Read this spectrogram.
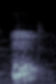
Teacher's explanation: O, which is very straightforward without any diphthongs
